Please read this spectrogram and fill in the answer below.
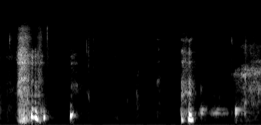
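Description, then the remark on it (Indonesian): Two harsh coughs roughly two seconds apart, each followed by brief throaty voiced sounds and short clearing noises, with quiet gaps between. “iya, gue dari tadi batuk-batuk”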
